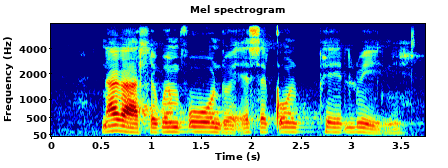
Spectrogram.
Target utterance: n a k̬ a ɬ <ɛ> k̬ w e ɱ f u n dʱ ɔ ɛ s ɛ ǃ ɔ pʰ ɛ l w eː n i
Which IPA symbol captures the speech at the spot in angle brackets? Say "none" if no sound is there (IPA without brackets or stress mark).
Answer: ɛ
